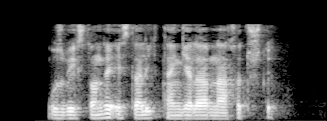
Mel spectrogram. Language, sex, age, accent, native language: Uzbek, male, 18-24, Samarqand, Uzbek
